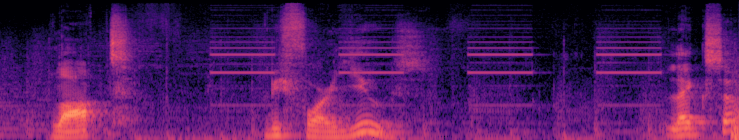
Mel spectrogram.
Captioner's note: gimbal beeping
